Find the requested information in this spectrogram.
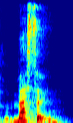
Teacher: a double s is still just pronounced as one s sound. It's not elongated or anything.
